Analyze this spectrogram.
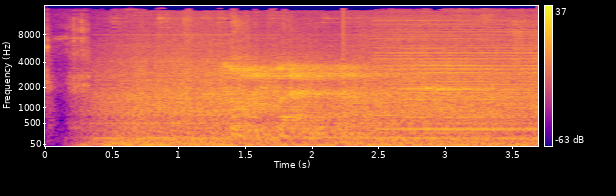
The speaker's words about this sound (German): Kein Gedränge. Etwa halb voll ist die Berliner U-Bahn an diesem Mittag.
